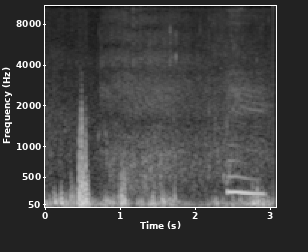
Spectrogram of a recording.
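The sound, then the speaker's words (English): Blustery seaside resort ambience with white and grey seagulls about: gusts of wind and washes of surf rise and fall, then a steady low horn-like tone sounds for about half a second near the end. “Typical seaside resort scene. The seagull.”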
